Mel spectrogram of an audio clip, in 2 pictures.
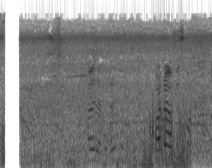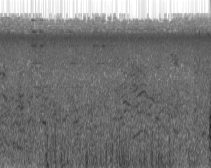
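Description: Cold wind buffeting the microphone at Digha seaside beach, a constant rough roar with surf in the background, while people talk nearby over the gusts.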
